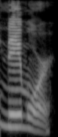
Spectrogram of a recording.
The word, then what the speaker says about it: Namor: was that English hell if I know that's Namor or if if you listen to some of the new Latino people namur number it's supposed to be Namor Namor oh okay his name is Namor it's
